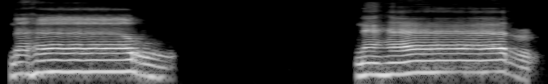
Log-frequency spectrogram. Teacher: হ্যাঁ যেন দুইবার কম্পনটা দুইবার হবে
